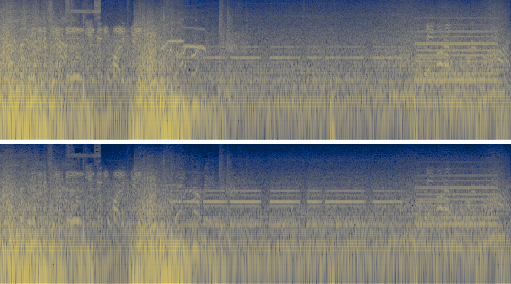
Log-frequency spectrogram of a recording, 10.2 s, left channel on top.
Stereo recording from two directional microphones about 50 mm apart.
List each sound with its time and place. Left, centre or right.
0.0 s artillery fire: left
2.2 s eruption: left
8.4 s vehicle: left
